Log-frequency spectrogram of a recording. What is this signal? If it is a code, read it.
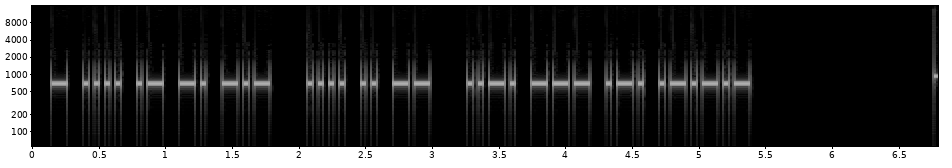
Morse code, heard as a keyed tone, about 30 wpm, 700 Hz. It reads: THANK HIM FOR.
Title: Sentences from Top 1000 Words 30wpm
